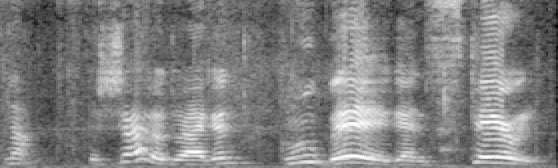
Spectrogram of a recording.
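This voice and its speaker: A woman hosts a school performance at an unhurried pace, her delivery swinging widely as she announces and narrates. She is encouraging and directing, as if to children on a stage. The mic is some distance away and music plays behind her. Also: a little high, animated. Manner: encouraging, directing, repeats lines loudly for children. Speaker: teacher hosting a school performance. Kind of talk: announcing, prompting children, dramatic story narration.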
